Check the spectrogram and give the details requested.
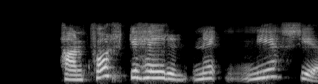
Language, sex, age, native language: Icelandic, female, 9, Icelandic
